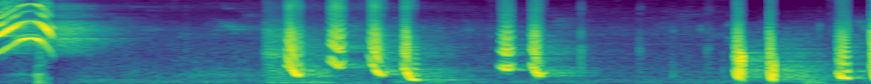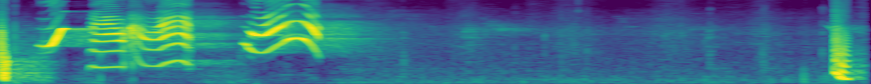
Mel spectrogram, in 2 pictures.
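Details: Mimicking "mummy" and "papa", a pet parrot utters sharp downward-swept squeaks and clicks, then a cluster of wavering, arched voiced syllables around five to six seconds, followed by silence and a final squeak.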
